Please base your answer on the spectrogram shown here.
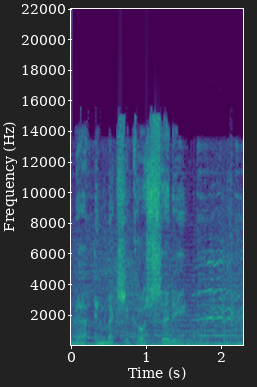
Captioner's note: horse neighs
